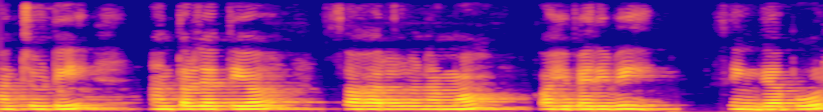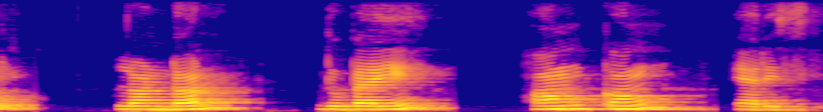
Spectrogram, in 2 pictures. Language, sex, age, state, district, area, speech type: Odia, female, 30-45, Odisha, Khordha, rural, spontaneous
